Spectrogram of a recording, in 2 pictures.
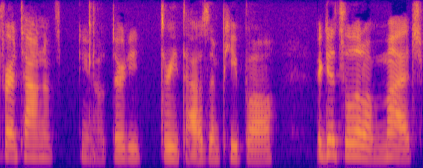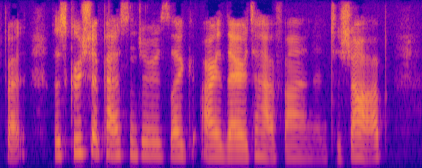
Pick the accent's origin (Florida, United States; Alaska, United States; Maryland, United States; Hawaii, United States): Alaska, United States; And growing up in Alaska, I've been really lucky to be able to get into these nooks and crannies of Southeast Alaska that a lot of people have never been to. Just because I was raised here, so my dad was a bush pilot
